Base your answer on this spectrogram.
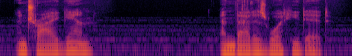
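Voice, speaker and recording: Against music in the background, a woman speaks at a moderate pace in a dramatic, calm tone. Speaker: podcast host and storyteller. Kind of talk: scripted-style spooky storytelling, occult podcast narration; true-crime/horror narration, hushed and suspenseful retelling of an eerie encounter. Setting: studio podcast recording. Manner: measured, dramatic and suspenseful, building dread as the story unfolds; calm, mystical, storytelling cadence.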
